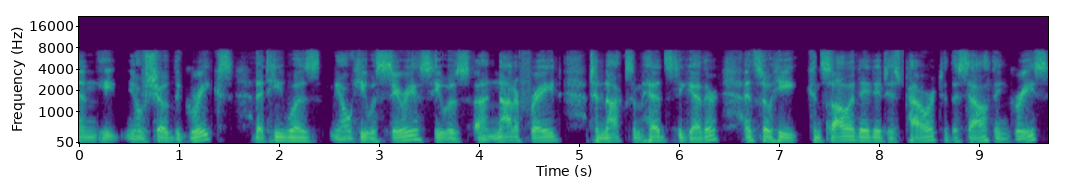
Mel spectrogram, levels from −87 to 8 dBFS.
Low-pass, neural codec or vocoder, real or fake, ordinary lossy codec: 7.2 kHz; none; real; AAC, 48 kbps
